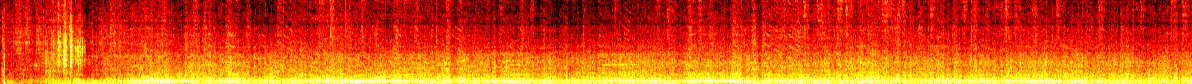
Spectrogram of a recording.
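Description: A car engine revs up and accelerates hard, its pitch climbing and dropping as it shifts gears.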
